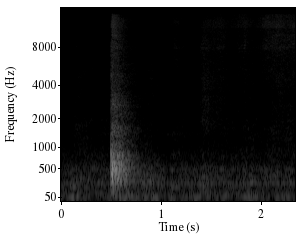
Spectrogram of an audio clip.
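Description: A single knock about half a second in, which fades quickly, then faint handling noises.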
